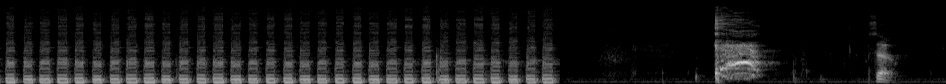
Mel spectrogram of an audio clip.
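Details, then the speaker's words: VibraLung acoustic airway clearance device on low setting: rapid, rhythmic, game-like electronic tones about five times a second, then two brief coughs. "can see the viber lung sounds like you playing a goddamn game of Dig Dug the entire time but just what that's kind of that sound is kind of annoying but kind of funny you can kind of get used to it"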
